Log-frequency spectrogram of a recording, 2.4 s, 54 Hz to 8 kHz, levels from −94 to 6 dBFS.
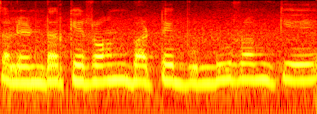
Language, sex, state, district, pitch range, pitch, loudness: Bhojpuri, female, Uttar Pradesh, Ghazipur, 225-240 Hz, 230 Hz, -14 LUFS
